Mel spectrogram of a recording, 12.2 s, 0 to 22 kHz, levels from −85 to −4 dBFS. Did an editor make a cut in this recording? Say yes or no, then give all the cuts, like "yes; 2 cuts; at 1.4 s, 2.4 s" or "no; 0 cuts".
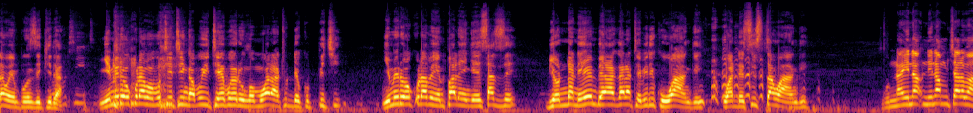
yes; 1 cut; at 11.0 s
